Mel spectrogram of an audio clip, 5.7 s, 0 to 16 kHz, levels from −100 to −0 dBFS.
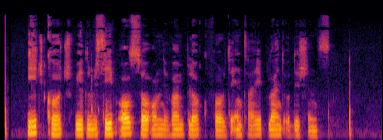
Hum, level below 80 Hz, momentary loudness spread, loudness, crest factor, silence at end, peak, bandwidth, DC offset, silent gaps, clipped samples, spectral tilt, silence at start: none; -48 dBFS; 19 LU; -23 LUFS; 20 dB; 0.5 s; -4 dBFS; 11.5 kHz; under 0.1%; none; under 0.1%; -7 dB/octave; 0.05 s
